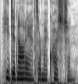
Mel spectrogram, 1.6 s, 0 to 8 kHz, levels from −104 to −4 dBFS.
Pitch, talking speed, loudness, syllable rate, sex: 185 Hz, 230 wpm, -16 LUFS, 5.5 syllables/s, female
